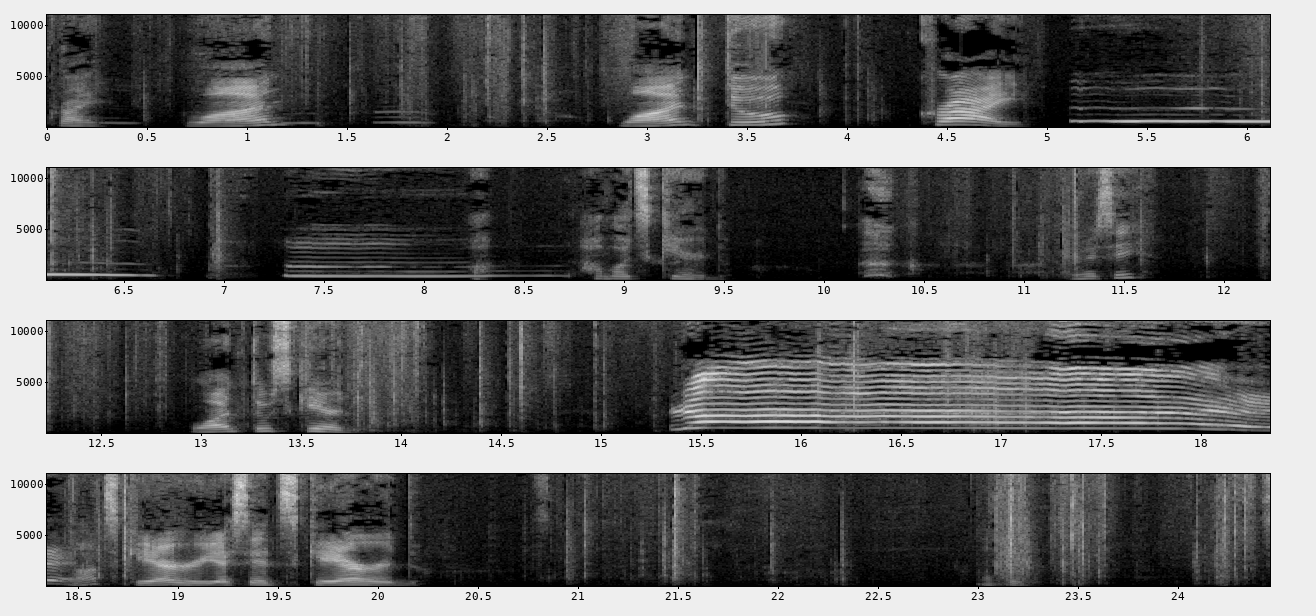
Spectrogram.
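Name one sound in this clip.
A young boy talks and sings playfully close by, with long drawn-out notes and loud shouts.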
